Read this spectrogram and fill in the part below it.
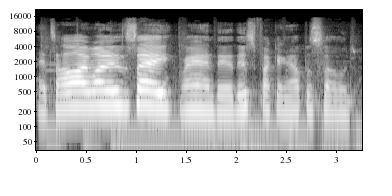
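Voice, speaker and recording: A woman giving a casual, animated episode review as a reaction host, with slangy, sweary talk. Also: on the high side, moderate pace, soft background music.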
